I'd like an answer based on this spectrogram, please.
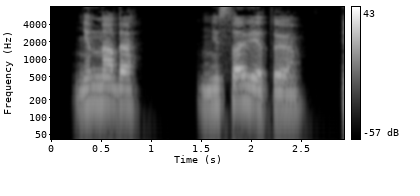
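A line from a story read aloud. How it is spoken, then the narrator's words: Lazy tone. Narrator (Russian): лениво сказал Чемоданов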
